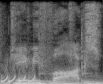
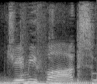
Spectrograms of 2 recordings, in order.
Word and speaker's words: Jamie Foxx: lead in django unchained jamie foxx jamie foxx jamie foxx or jamie foxx jamie foxx's last name has two x's in it the first x is silent step right up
